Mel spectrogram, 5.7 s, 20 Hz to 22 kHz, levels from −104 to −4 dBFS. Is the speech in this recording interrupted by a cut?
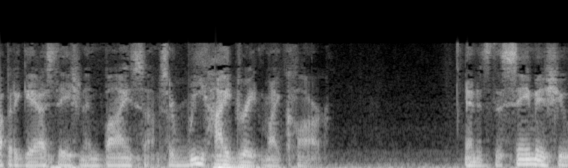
yes; 1 cut; at 1.7 s

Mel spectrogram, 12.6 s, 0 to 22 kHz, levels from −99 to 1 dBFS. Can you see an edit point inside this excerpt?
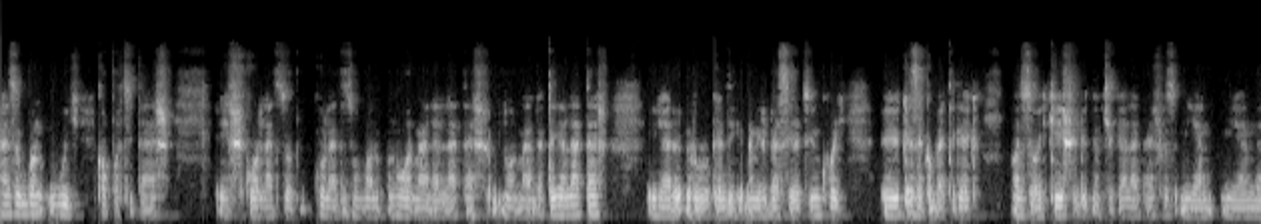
yes; 1 cut; at 0.9 s

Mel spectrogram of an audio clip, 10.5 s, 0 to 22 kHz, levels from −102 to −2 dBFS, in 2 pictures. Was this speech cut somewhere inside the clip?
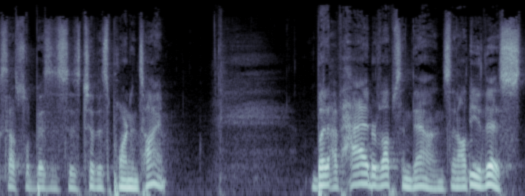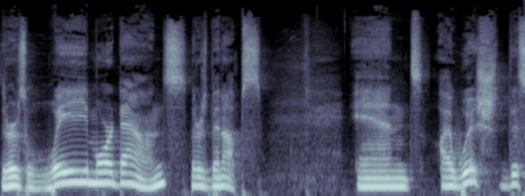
yes; 5 cuts; at 3.3 s, 3.7 s, 4.7 s, 7.2 s, 9.5 s

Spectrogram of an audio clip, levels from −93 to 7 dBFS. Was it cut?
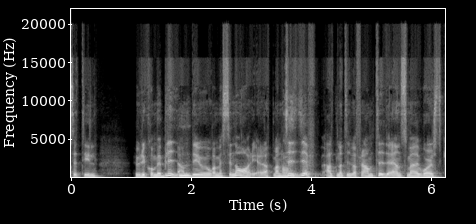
yes; 3 cuts; at 1.8 s, 2.3 s, 3.5 s

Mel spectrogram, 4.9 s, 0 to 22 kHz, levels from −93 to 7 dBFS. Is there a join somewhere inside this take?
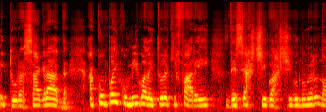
yes; 1 cut; at 3.4 s

